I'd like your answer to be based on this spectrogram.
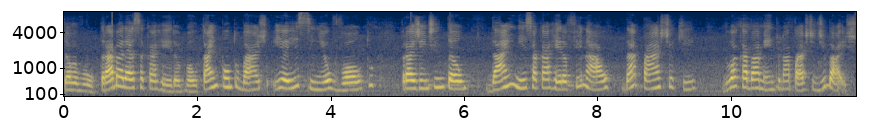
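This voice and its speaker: This high-pitched woman talks fairly slowly. Lively intonation runs through her speech. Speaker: crochet teacher. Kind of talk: tutorial.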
